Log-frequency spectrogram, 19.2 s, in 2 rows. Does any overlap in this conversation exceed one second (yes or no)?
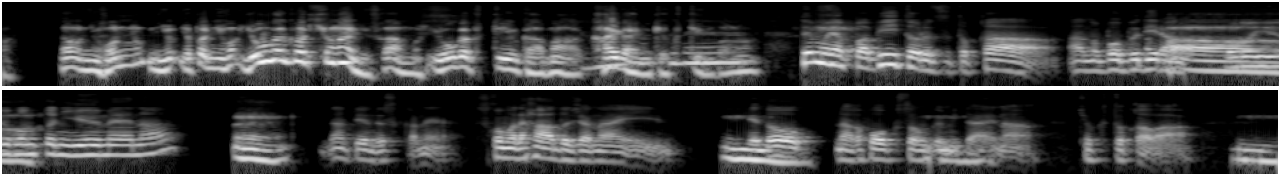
yes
